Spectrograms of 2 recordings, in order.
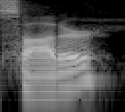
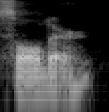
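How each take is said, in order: First: It is said the North American way. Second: It is said the Australian way.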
